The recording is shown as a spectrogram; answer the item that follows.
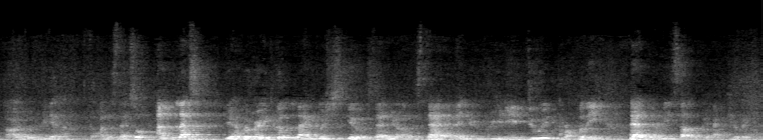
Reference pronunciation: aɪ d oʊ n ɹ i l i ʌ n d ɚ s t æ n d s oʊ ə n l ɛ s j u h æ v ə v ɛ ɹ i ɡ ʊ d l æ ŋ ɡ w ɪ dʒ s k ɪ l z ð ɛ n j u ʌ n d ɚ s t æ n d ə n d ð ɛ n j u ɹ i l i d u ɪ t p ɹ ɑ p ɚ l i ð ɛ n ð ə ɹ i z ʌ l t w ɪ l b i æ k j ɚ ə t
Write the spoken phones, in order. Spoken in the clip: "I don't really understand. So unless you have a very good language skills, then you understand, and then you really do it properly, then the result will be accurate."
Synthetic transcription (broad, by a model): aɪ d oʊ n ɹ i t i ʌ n d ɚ s t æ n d s oʊ ə n l ɛ s j u h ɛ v ə v ɛ ɹ i ɡ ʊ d l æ ŋ ɡ w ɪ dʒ s k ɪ l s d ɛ n j u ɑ n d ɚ s t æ n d ə n d ɛ n j u ɹ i l i d u ɪ t p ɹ ɑ p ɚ l i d ɛ n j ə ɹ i s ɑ t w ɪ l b i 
